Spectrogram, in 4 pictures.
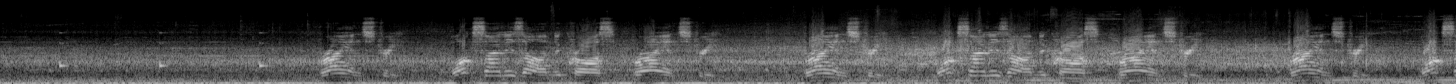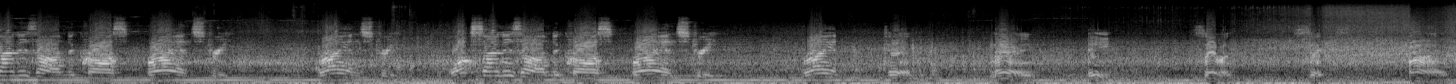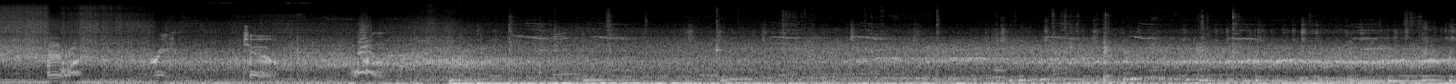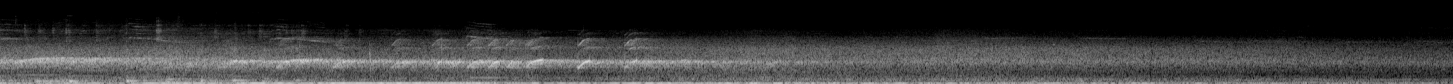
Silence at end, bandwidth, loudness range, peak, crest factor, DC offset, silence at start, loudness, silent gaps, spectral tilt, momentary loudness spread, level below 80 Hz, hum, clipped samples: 0 s; 16.5 kHz; 7 LU; -6 dBFS; 16 dB; under 0.1%; 0 s; -21 LUFS; none; -4 dB/octave; 12 LU; -26 dBFS; none; under 0.1%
